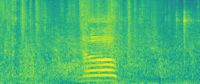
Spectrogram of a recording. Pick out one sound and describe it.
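A man exclaims loudly into a microphone.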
